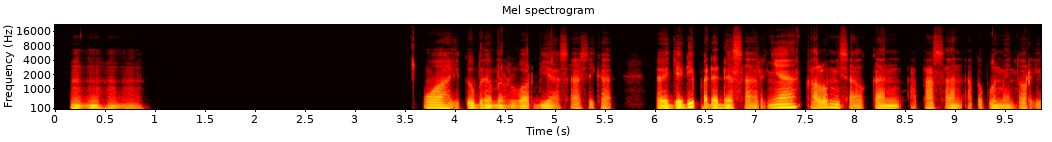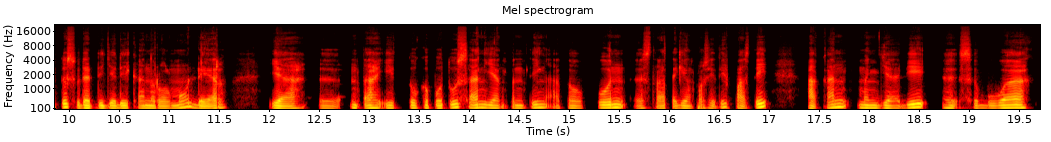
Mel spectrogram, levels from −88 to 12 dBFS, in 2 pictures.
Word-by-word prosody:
Mhm 110 -2 +2
mhm. 105 -1 -5 2.7
Wah, 125 -1 +4
itu 110 +2 0
benar-benar 110 -2 +2
luar 110 0 +1
biasa 110 0 -2
sih 110 -4 -8
Kak. - - -6 0.5
Eee, 110 - +7
jadi 115 - +6
pada 120 - +1
dasarnya, 120 +7 +3
kalau - - +2
misalkan 110 -5 +1
atasan 115 -1 -3
ataupun 115 -1 -3
mentor 110 0 -3
itu - - -4
sudah 120 -7 +3
dijadikan 110 0 0
role 100 -1 -1
model, 115 - 0 0.4
ya, 105 +1 +1 0.2
eee, 105 -2 -7 0.2
entah 120 -1 0
itu 120 0 -4
keputusan 125 +3 0
yang 115 -2 -1
penting 125 +5 -3
ataupun, 125 +5 -1
eee, 105 - -9
strategi 110 -2 -4
yang 105 - -10
positif, 130 +5 -6
pasti, - - +2 0.4
akan 150 +5 0
menjadi, 120 +3 +2 0.2
eee, 120 -2 -3
sebuah, 120 +4 +1
115 Hz, 120 wpm, -22 LUFS, 110-125 Hz, 2.7 s, Eee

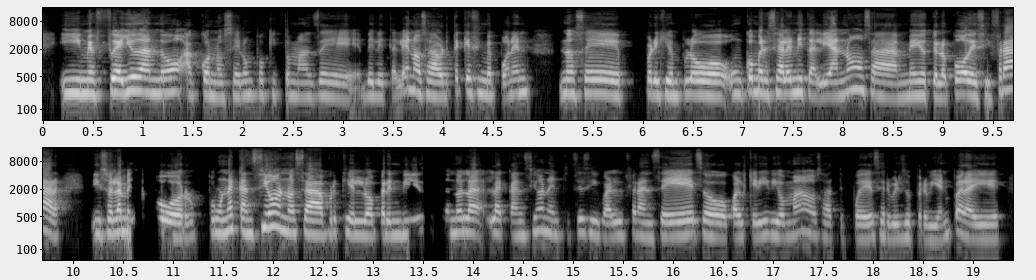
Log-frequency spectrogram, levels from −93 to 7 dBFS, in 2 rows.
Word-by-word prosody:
Y 220 +1 +1
me 215 -1 +5
fue 210 +3 +4
ayudando 230 0 +6
a 200 - -2
conocer 190 -2 -4
un 205 +1 -6
poquito 200 -1 -12
más 190 -1 -8
de 190 -3 -5
del 195 -1 -6
italiano, 195 +6 -1
o - - +1
sea, 205 -2 +1
ahorita 190 +4 -2
que 230 0 -2
si 225 - -7
me 200 -2 -2
ponen, 210 +5 -4 0.3
no 215 0 0
sé, 210 -2 0
por 215 - -2
ejemplo, 205 -1 +2
un 210 0 -6
comercial 220 -2 +3
en 225 +1 +2
italiano, 225 +3 +2
o 260 - -2
sea, 195 -6 +1
medio 195 +2 -1
te 190 - 0
lo 180 -1 -2
puedo 210 +1 +4
descifrar 195 +5 +3 0.3
y 215 - -6
solamente 225 +1 +2 0.2
por 190 -4 +1
por 225 - -6
una 250 +5 +1
canción, 285 +3 +3
o 220 - +1
sea, 215 -2 +5
porque 220 +1 -5
lo 200 -1 -1
aprendí 200 +2 -3
escuchando 230 -2 -8
la 225 -2 +2
la 220 -1 -3
canción, 200 +5 -7
entonces, 210 +1 -11
igual 195 0 -6
francés 195 +1 -1
o 185 -3 0
cualquier 185 0 -4
idioma, 200 +3 -6
o - - -13
sea, 185 -3 -11
te 180 - -31
puede 170 0 -4
servir 175 -2 -9
súper 185 -3 -9
bien 160 +6 -8
para 175 - +1
ir 170 0 -4
205 Hz, 200 wpm, -20 LUFS, 190-220 Hz, 0.3 s, ayudando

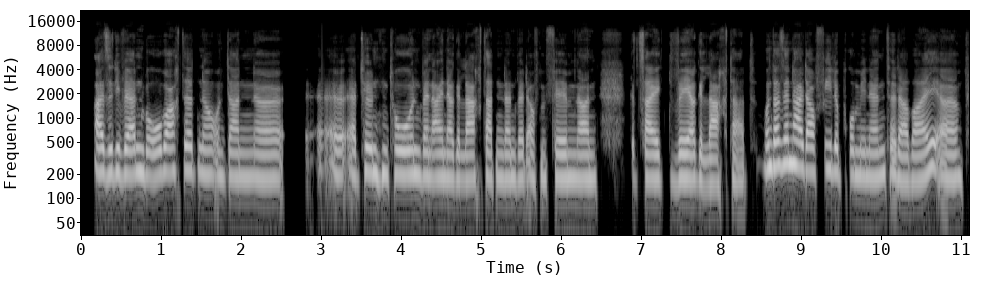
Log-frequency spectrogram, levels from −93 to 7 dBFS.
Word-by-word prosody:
A 215 - +3
also 205 -1 +2
die 210 0 0
werden 200 +1 +3
beobachtet, 210 +3 +1
ne, 200 -2 -2
und 185 -1 -6
dann, 180 0 -2
äh, 175 0 -1 0.3
er 300 +1 -15
er 195 -1 -2
ertönt 200 +1 0
'n 200 - 0
Ton, 195 0 +2
wenn 185 -1 -1
einer 180 0 +1
gelacht 175 0 -1
hat, 180 0 0
und 180 -1 -4
dann 175 0 -1
wird 175 - -1
auf'm 175 - -3
dann 175 - -6
Film 175 -1 0 0.4
gezeigt, 175 0 0
wer 175 +1 +2
gelacht 155 -2 -1
hat. 80 - -7
Und 230 +2 +3
da 250 - +6
sind 270 +1 +6
halt 240 -3 +4
auch 210 -1 +2
viele 230 -2 -2
Prominente 190 0 -2
dabei, 170 +7 +1
äh, 175 -5 +1
185 Hz, 200 wpm, -22 LUFS, 175-205 Hz, 0.4 s, da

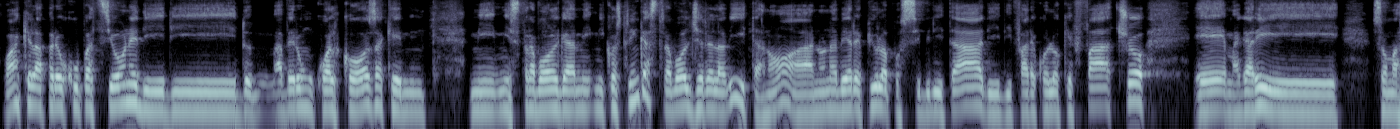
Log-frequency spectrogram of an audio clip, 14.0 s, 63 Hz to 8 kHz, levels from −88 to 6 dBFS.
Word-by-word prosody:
ho - - -2
anche 165 - -1
la 150 -2 +3
preoccupazione 150 +2 +2
di 130 -2 0
di 125 0 -2
d 115 -1 -4
avere 125 +4 0
un 140 -2 -4
qualcosa 140 +3 +1
che, 135 -4 +1
mhmm, 125 0 -6 0.5
mi 125 0 -3
mi 130 +1 -5
stravolga 135 0 +3
mi 135 0 -5
mi 140 -1 -7
costringa 175 - -1
a - - -4
stravolgere 140 -3 +1
la 130 -1 +1
vita, 170 - -4
no, 130 - -2
a 115 0 +2
non 125 +2 -5
avere 135 0 +1
più 150 - -1
la 150 - +3
possibilità 125 +6 +2
di 120 -4 -4
di 115 +1 -8
fare 120 +1 -3
quello 125 +1 -3
che 130 - -7
faccio, 150 +6 +1 0.5
e 130 +1 +1
magari, 120 -2 +1 0.3
somma, 125 -2 -1
130 Hz, 165 wpm, -21 LUFS, 125-145 Hz, 0.5 s, la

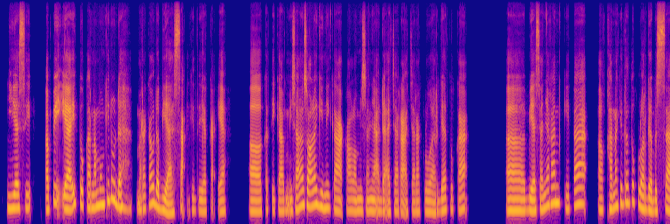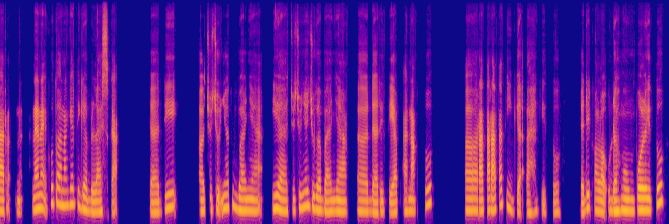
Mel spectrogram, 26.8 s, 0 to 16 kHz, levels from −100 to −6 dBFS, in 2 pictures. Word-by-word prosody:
iya 180 +1 +4
sih, 180 +1 0 0.3
tapi 165 +10 +2
ya 165 -2 +8
itu, 215 -1 0
karena 180 -1 0
mungkin 225 +7 +2
udah 185 -4 0
mereka 180 +7 -2
udah 195 -6 +3
biasa 130 -5 +3
gitu 150 -2 -10
ya - - -1
Kak - - -8
ya, 140 +1 0 0.5
eee, 140 -1 +5
ketika 145 -2 -3
misalnya 165 +8 0
soalnya 215 +1 +3
gini 185 -2 +1
Kak, 145 -5 +2
kalau 150 -1 -2
misalnya 145 0 -1
ada 140 -1 -2
acara-acara 135 0 -2
keluarga 140 +2 -3
tuh 160 -1 -10
Kak, 160 +4 +1 0.8
eee, 150 -1 +3
biasanya 160 +5 +2
kan 245 +1 +3
kita, 230 +1 0 0.2
eee, 155 0 -2
karena 170 +4 0
kita 240 +3 -3
tuh 260 - -4
keluarga 170 -7 +2
besar. 145 0 +2
Ne 140 - -7 0.2
nenekku 175 +7 +2
tuh 235 - +1
anaknya 220 +1 0
13 145 -9 0
Kak, - - -2 0.7
jadi, 130 +8 -1 0.6
eee, 145 0 0
cucunya 160 +2 -2
tuh 215 - -5
banyak. 150 -4 0 0.2
Iya, 155 -5 +3
cucunya 175 +8 -2
juga 165 -5 +1
banyak, 140 0 0 0.2
eee, 140 -1 -1
dari 135 -1 -1
tiap 130 0 0
anak 145 0 -1
tuh, 220 +3 -2 0.7
eee, 155 0 +2
rata-rata 155 +7 +3
3 175 - -4
lah 125 0 -3
gitu. 130 -2 -9 0.4
Jadi 135 +10 -1
kalau 145 -4 -1
udah 145 0 +1
ngumpul 150 0 +3
itu, 190 - +1
155 Hz, 150 wpm, -25 LUFS, 145-180 Hz, 0.8 s, ya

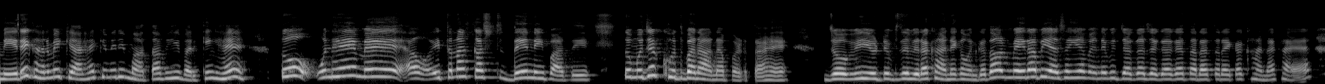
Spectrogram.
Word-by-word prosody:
मेरे 250 +9 +4
घर 310 -5 -1
में 350 +3 -1
क्या 285 -6 +1
है 300 - -2
कि 340 - -8
मेरी 335 +1 -3
माता 240 0 -2
भी 285 +3 -2
वर्किंग 260 +8 -2
है 330 +5 +3 0.4
तो 370 - +4 0.3
उन्हें 375 +5 +3
मैं 355 -2 +4
अ, 265 -4 -1
इतना 330 +5 +1
कष्ट 325 -1 0
दे 285 +5 +4
नहीं 290 -2 0
पाती 215 -2 -3 0.4
तो 345 - +1
मुझे 335 +5 +2
खुद 335 -5 0
बनाना 245 -7 +3
पड़ता 195 -3 -9
है। 195 0 -5 0.4
जो 250 +3 +5
भी 265 +3 +1
यूट्यूब 260 -1 +1
से 260 +3 +1
मेरा 250 +1 +4
खाने 240 -3 -2
का 245 - -3
मन 225 -2 -6
करता 230 +7 0
है 330 - +4
और - - -9
मेरा 325 +1 +5
भी 355 - -1
ऐसा 305 -1 +3
ही 305 - -2
है 310 0 +1
मैंने 275 -1 -3
भी 290 - -7
जगह-जगह 250 -2 -2
का, 250 +1 -3
तरह-तरह 230 -1 -3
का 240 +2 -7
खाना 225 -3 -9
खाया 230 -1 -10
है 330 - -10
265 Hz, 230 wpm, -24 LUFS, 235-325 Hz, 0.4 s, जो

